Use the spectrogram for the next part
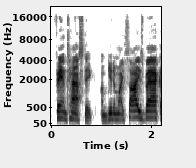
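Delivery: ordinary delivery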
